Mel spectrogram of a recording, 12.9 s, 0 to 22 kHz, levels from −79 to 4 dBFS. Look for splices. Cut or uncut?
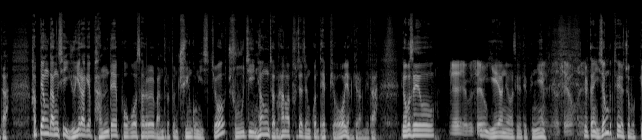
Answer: uncut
